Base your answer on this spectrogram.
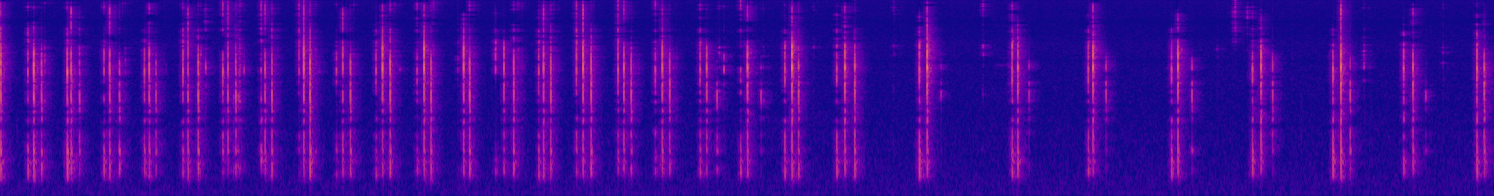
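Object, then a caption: Cardboard dinosaur model. Long nail tips tap rapidly on the back of a hollow painted cardboard dinosaur held upright. The result is a steady stream of dry, bright, crackly clicks with no low end, which thins out into more widely spaced taps in the second half.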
